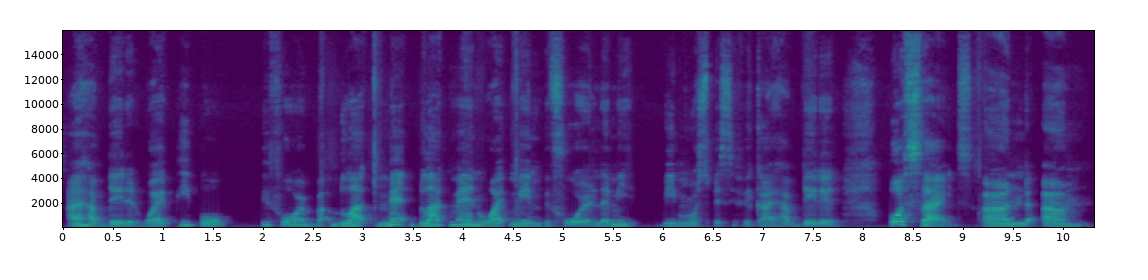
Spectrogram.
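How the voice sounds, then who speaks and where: A young woman, vlogging in a casual, animated rant that turns indignant. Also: on the low side, slow. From Zambia. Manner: animated, indignant, rises sharply when exasperated. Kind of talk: casual ranting vlog.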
